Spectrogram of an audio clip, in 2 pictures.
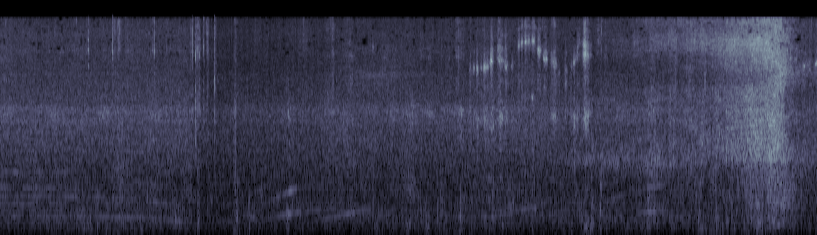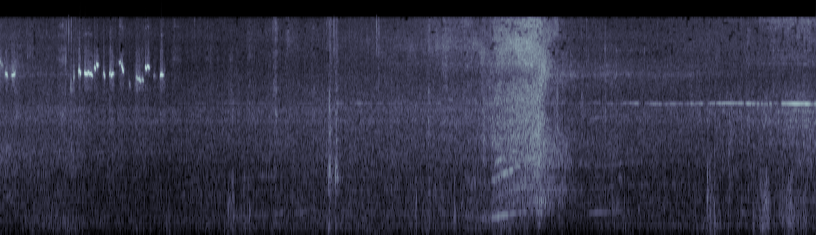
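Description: Sped-up action-camera sound of a bicycle ride: a steady bed of wind and road noise, with two loud rushing swells that rise and fall, about seven and thirteen seconds in. A cluster of brief high chirps sounds around nine seconds, and a steady high whine starts near the end.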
